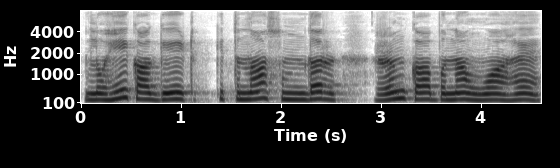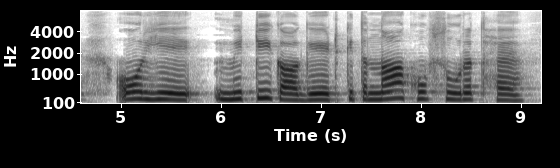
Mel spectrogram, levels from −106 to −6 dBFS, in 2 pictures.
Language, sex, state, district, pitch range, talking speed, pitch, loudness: Maithili, female, Bihar, Araria, 195-215 Hz, 115 wpm, 205 Hz, -21 LUFS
